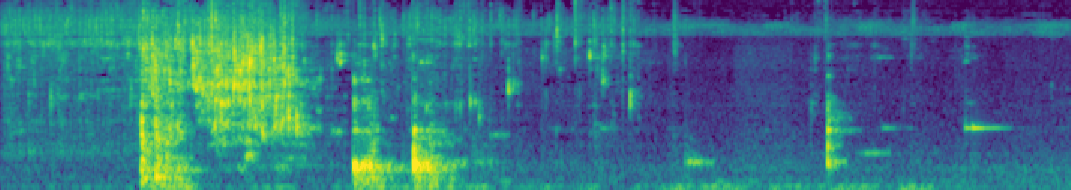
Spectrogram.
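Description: Boiled kidney beans and their cooking water poured into a pan of masala: a splashing pour about a second in, then a couple of heavier plops and scattered drips.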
